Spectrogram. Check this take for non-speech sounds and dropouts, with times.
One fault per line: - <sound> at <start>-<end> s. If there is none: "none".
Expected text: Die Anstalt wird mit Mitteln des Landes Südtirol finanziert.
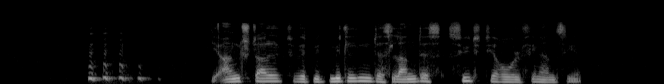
- laugh at 0.9-1.6 s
